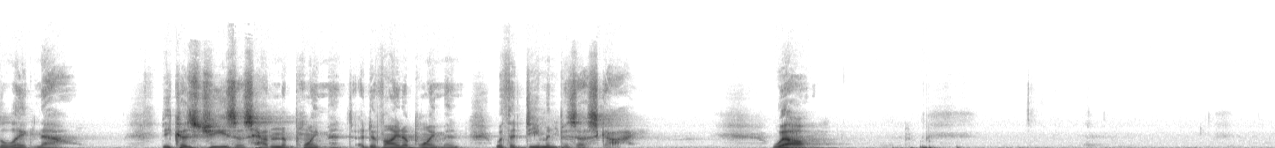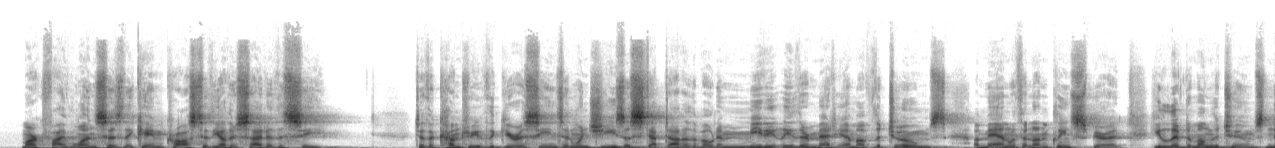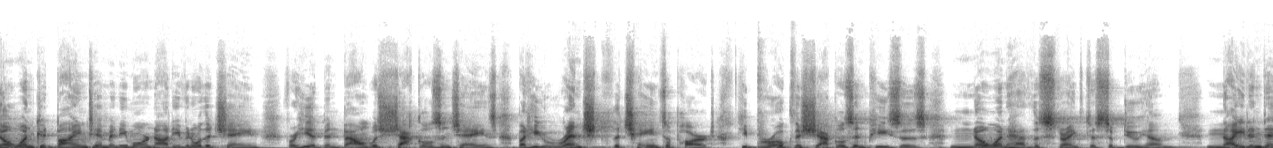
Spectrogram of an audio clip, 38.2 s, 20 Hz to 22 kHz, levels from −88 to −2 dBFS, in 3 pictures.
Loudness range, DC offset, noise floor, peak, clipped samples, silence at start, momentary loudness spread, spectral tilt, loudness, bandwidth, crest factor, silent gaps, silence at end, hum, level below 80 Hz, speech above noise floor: 9 LU; under 0.1%; -65 dBFS; -4 dBFS; under 0.1%; 0 s; 12 LU; -3.5 dB/octave; -25 LUFS; 17 kHz; 24 dB; none; 0 s; none; -60 dBFS; 39 dB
